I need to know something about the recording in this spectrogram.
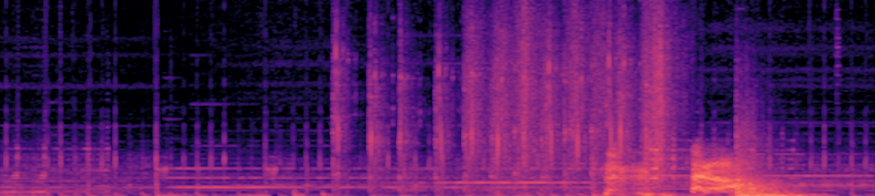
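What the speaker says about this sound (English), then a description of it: "It sounds like someone's banging on the door." Someone bangs on a door in a video game: a string of hard knocks and thumps, building to heavier, louder blows toward the end, with no speech.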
